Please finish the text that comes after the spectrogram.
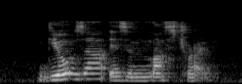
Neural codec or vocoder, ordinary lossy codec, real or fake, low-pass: codec, 16 kHz, 4 kbps, FunCodec, trained on Chinese and English, 50 frames a second; none; fake; none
